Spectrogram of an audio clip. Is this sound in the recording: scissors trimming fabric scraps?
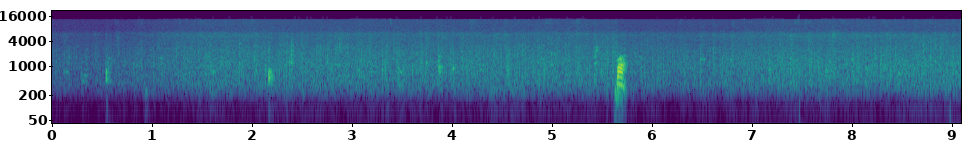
no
